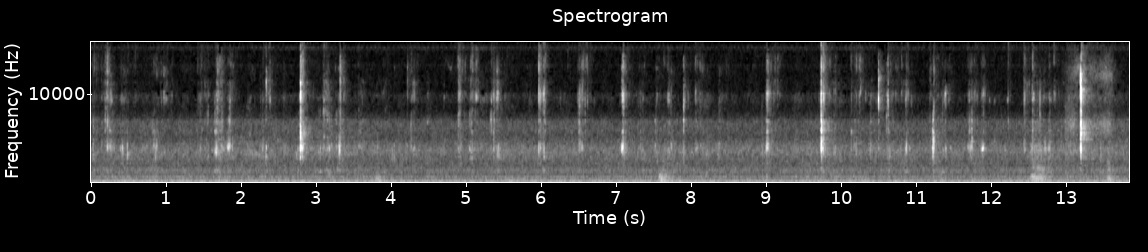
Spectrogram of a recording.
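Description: A person biting into and chewing a slice of pizza, with scattered short wet mouth clicks, over a steady low hum.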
